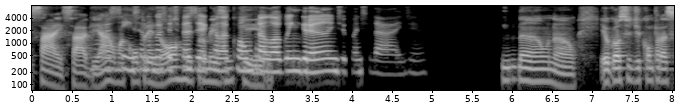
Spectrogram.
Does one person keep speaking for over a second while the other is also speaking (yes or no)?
yes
